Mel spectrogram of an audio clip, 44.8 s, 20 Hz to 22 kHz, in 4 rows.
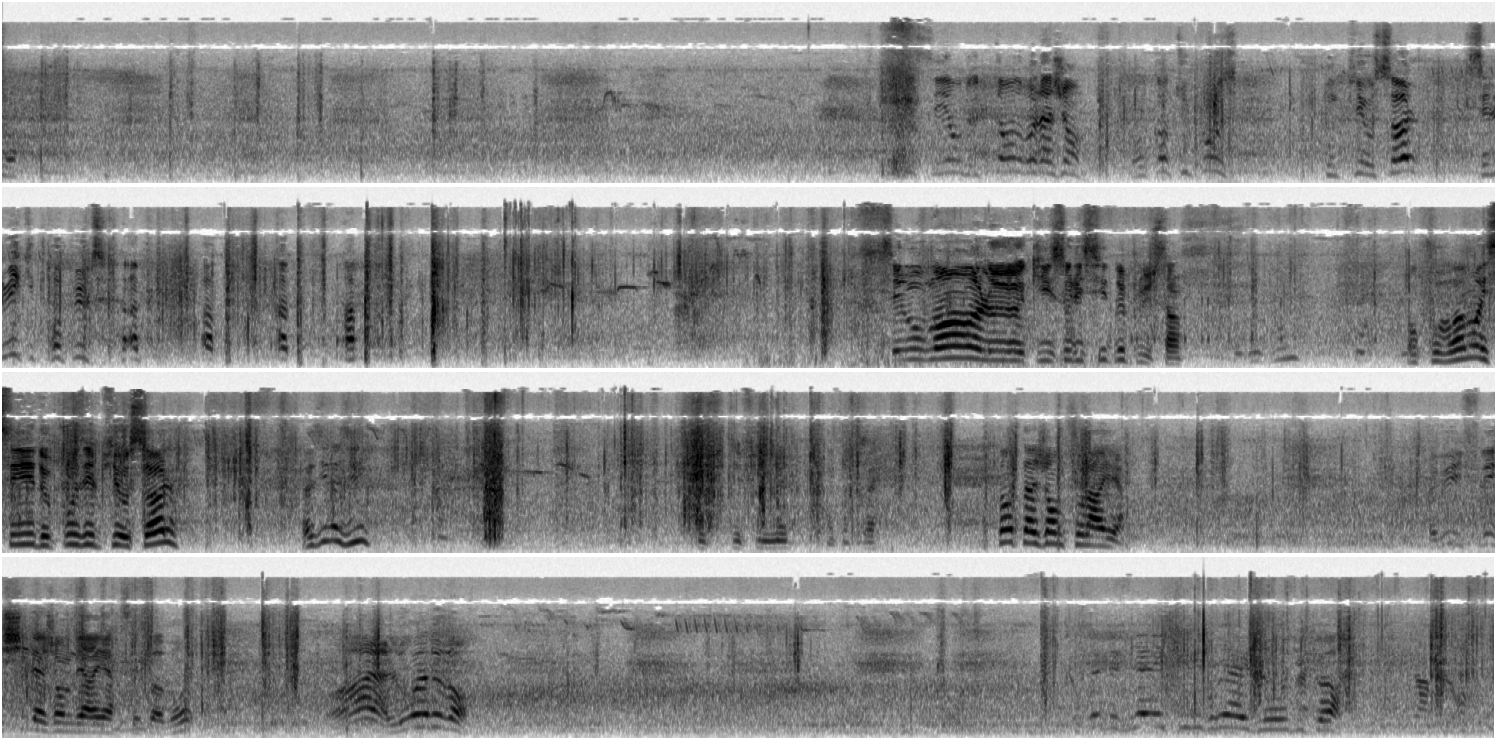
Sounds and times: Outside, rural or natural: 0.0s - 44.7s.

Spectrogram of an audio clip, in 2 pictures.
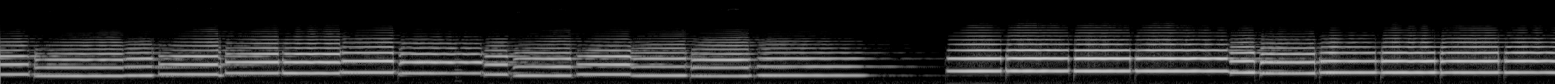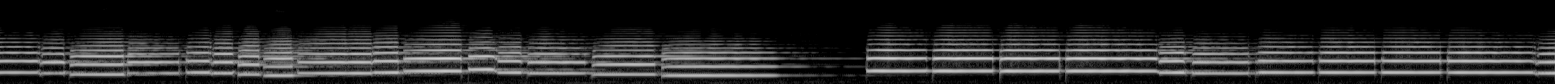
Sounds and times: Trumpet: 0.0s - 31.1s.

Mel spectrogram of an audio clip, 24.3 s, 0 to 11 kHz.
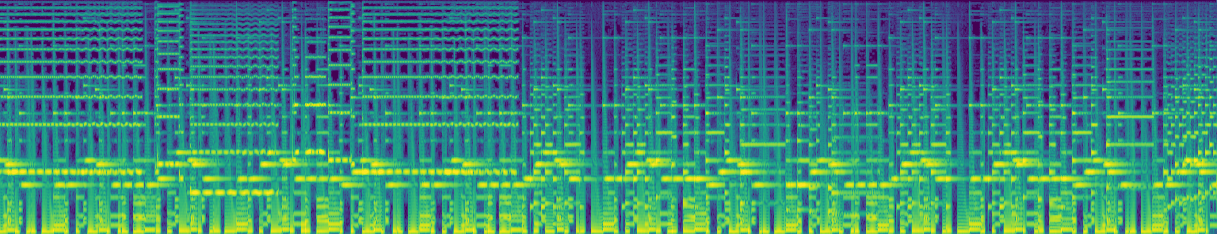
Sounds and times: Happy music: 0.0s - 24.3s.

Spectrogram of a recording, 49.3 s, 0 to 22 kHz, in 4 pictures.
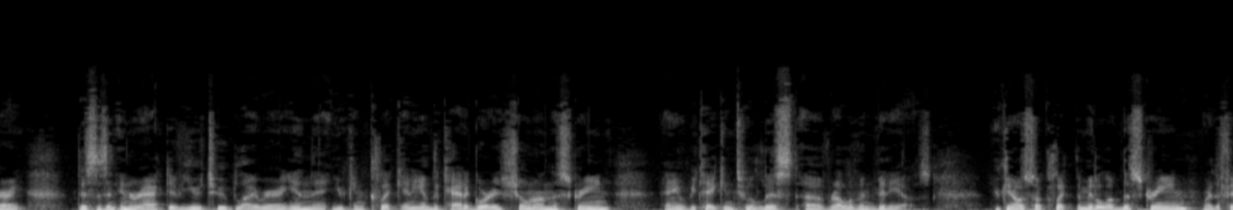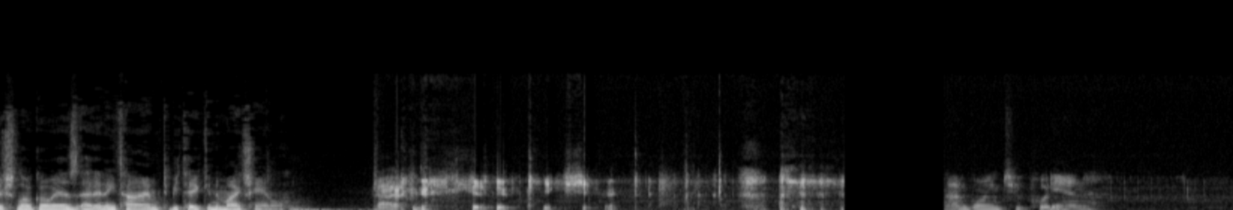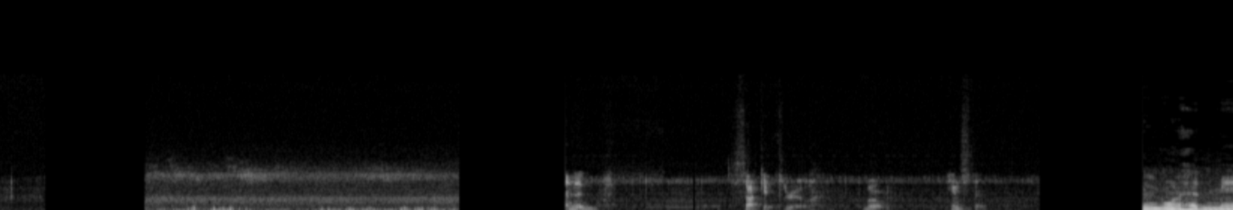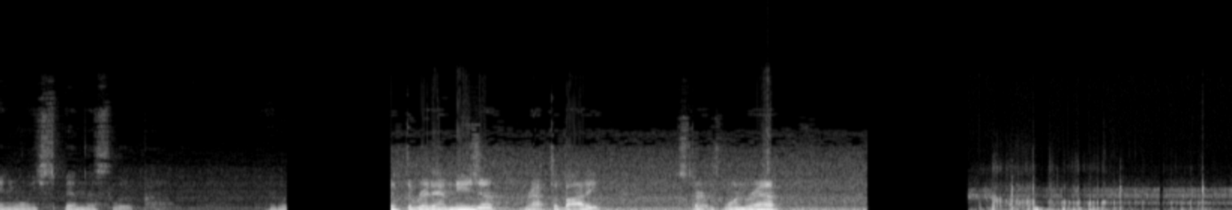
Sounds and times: Speech: 0.0s - 9.3s, 9.9s - 15.3s, 16.1s - 18.7s, 21.8s - 23.4s, 30.3s - 30.8s, 32.0s - 33.6s, 34.2s - 34.5s, 36.1s - 38.7s, 40.9s - 43.1s, 43.8s - 44.8s.

